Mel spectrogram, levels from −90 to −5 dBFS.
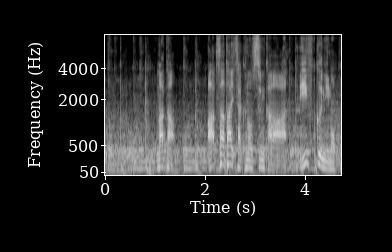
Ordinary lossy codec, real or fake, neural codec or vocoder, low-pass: none; fake; codec, 16 kHz, 4.8 kbps, FACodec; none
